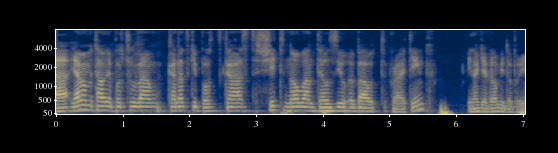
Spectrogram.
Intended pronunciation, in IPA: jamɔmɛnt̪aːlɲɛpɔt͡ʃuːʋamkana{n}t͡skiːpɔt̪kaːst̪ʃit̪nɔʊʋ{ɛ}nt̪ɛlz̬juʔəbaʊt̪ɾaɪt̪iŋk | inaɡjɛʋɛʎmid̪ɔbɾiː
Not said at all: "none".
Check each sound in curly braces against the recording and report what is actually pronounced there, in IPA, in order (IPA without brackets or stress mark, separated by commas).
none, a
